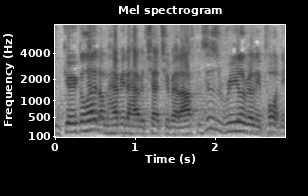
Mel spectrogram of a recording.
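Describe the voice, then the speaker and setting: A man with an Australian accent speaks at a fairly high pitch with ordinary pitch variation amid noticeable background noise. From Australia, Geelong. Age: 40s. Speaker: property project manager. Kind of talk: seminar presentation. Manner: conversational, engaging audience.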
